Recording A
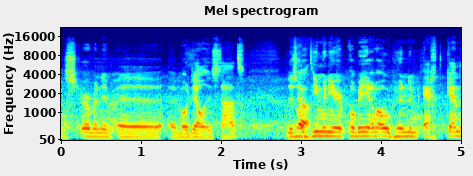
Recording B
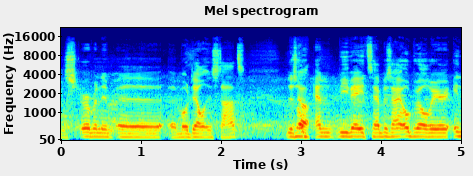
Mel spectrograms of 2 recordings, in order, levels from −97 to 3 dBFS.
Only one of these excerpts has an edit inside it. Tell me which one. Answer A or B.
B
